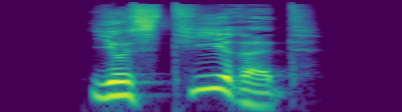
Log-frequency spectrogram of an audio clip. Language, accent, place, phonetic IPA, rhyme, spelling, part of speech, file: German, Germany, Berlin, [jʊsˈtiːʁət], -iːʁət, justieret, verb, De-justieret.ogg
- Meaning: second-person plural subjunctive I of justieren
